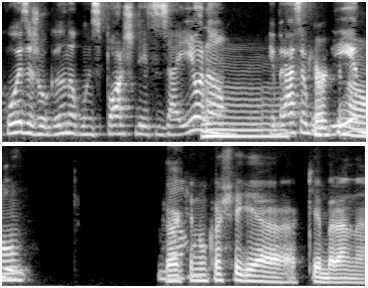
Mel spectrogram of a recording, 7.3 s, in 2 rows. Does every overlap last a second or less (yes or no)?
no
